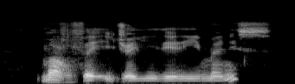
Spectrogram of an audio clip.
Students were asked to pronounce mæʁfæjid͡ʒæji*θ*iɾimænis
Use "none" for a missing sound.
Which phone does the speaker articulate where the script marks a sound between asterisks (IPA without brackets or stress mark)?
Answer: ð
